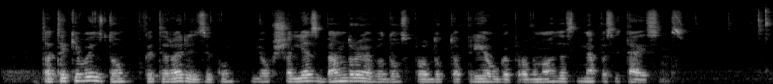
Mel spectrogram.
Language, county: Lithuanian, Vilnius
